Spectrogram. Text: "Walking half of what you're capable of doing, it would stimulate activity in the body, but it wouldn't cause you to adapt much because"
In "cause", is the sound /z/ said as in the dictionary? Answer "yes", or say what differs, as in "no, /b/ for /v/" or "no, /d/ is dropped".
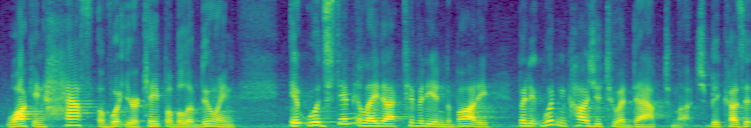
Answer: yes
